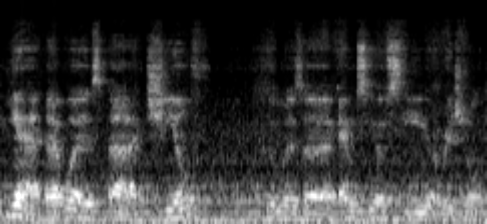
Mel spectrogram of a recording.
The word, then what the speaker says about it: Chielth: And the first one, what's the last Chielth, it's say the last sound? Ilth.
